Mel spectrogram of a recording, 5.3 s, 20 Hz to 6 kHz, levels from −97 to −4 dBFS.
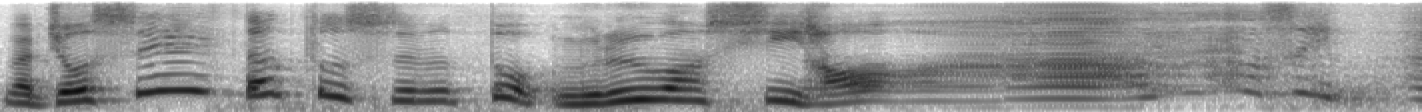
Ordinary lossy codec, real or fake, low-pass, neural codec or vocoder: none; fake; 5.4 kHz; codec, 16 kHz, about 1 kbps, DyCAST, with the encoder's durations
